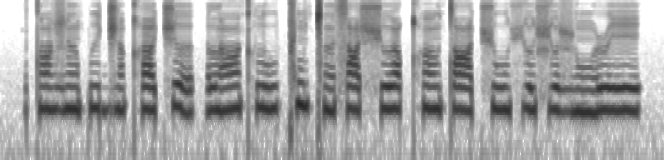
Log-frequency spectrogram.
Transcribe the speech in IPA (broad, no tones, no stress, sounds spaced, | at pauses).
t ɑ̃ ɮ ə̃ p ɨ d͡ʒ ə̃ qʰ ə t͡ʃ ə | l ɑ̃ kʰ l u ǁ ũ ǀ ə̃ s ɑ ʃ ɵ qʰ ũ t ɑ t͡ʃ u ç ɵ ɕ ɵ ɮ ũ ɹ e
